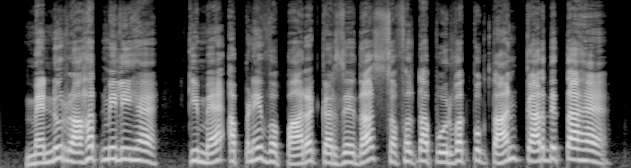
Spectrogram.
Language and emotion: Punjabi, happy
